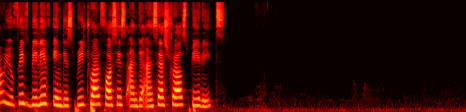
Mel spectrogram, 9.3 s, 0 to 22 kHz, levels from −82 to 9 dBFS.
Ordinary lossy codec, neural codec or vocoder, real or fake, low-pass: none; none; real; none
